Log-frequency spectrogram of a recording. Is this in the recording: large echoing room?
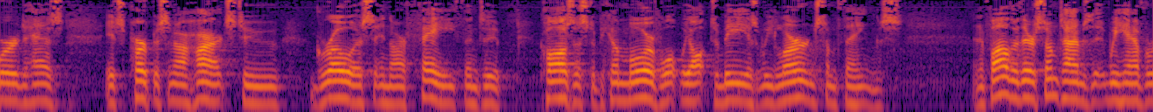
yes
